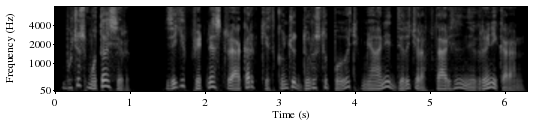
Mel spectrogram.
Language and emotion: Kashmiri, surprised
